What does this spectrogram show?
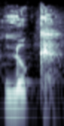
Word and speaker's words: look: mirar en inglés es look la doble o de esta palabra se pronuncia como una u corta y explosiva Look Look este verbo se refiere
